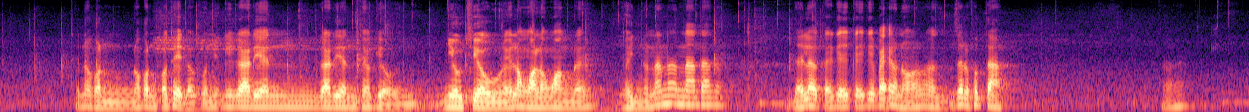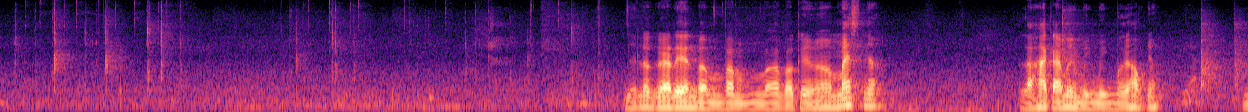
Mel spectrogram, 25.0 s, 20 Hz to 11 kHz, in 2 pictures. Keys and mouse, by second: 0.0 click, 0.1 z, 0.6 ctrl+z, 1.0 click, 1.2-5.8 typing, 1.3 click, 1.6 click, 2.4 click, 3.3 click, 3.6 click, 4.1 click, 4.4 click, 4.8 click, 5.2 click, 5.6 click, 6.6 click, 7.0 click, 9.8 click, 10.3 z, 10.4 click, 10.6 space, 10.7 click, 11.2 space, 11.2 click, 11.7 click, 11.7 v, 13.0 space, 13.2 click, 13.4 v, 13.6 click, 14.2 click, 14.8 Delete, 15.2 space, 15.5 click.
